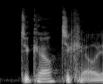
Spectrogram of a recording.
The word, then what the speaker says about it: Tuchel: Tuchel, yeah.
